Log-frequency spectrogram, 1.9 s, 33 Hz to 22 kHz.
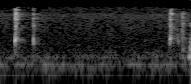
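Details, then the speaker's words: Baby with strong, recurring hiccups; the parent wonders whether the baby drank too much milk or didn't burp enough; brief sharp hiccups, two close together then another pair about 1.5 seconds later; hiccups. "baby okay now am i going to speak okay what should we do did you drink too much milk it didn't burp enough oh my goodness oh baby oh"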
